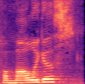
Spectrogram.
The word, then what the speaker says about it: homologous: that of homologous chromosomes that again is pronounced homologous chromosomes homologous chromosomes are matching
